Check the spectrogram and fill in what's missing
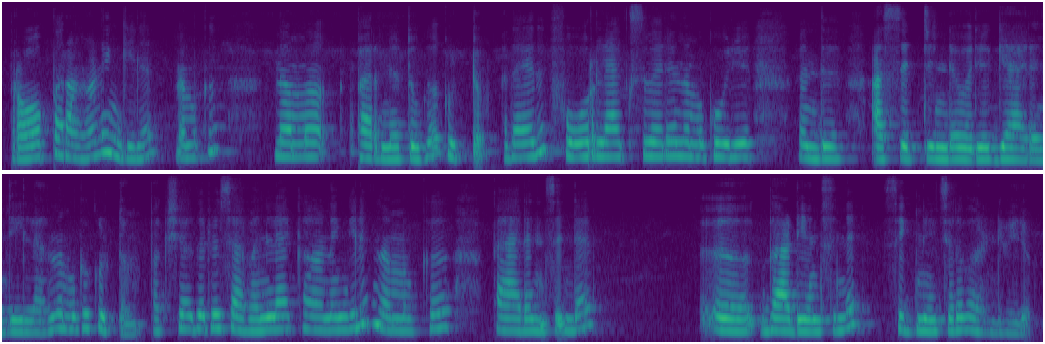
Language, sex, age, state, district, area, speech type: Malayalam, female, 30-45, Kerala, Kasaragod, rural, spontaneous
